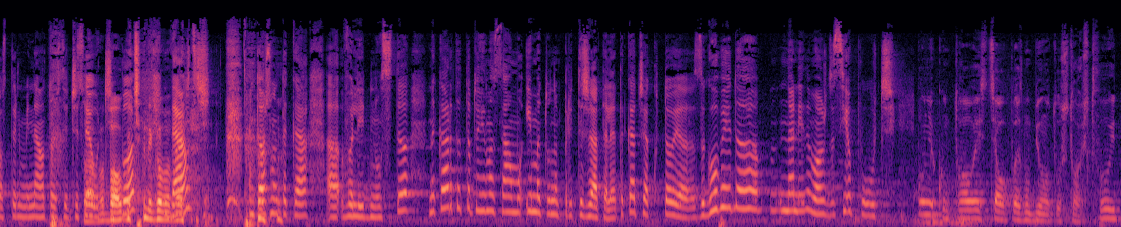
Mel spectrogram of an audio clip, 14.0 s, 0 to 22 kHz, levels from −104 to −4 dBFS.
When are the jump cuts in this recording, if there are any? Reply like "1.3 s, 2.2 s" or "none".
5.9 s, 11.4 s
